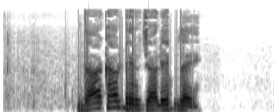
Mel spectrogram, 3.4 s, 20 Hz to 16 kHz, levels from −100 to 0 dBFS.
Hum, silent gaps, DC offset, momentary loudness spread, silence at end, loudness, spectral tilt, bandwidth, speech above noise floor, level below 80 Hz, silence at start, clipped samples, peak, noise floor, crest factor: none; none; under 0.1%; 12 LU; 0.95 s; -12 LUFS; -6.5 dB/octave; 11.5 kHz; 73 dB; -42 dBFS; 0.95 s; under 0.1%; 0 dBFS; -84 dBFS; 14 dB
